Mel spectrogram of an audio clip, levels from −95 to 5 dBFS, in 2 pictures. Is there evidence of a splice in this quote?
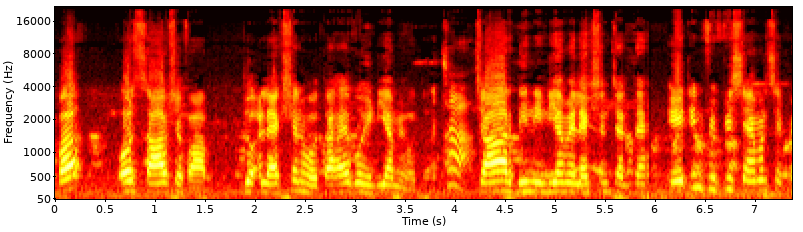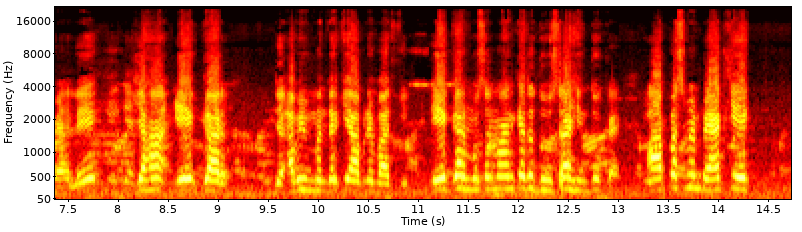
yes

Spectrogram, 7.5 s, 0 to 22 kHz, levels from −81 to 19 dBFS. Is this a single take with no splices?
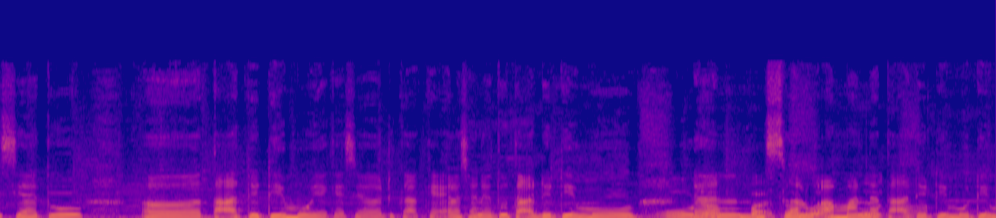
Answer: yes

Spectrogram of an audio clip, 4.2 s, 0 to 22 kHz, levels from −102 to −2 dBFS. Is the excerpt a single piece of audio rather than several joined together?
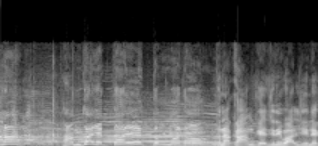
no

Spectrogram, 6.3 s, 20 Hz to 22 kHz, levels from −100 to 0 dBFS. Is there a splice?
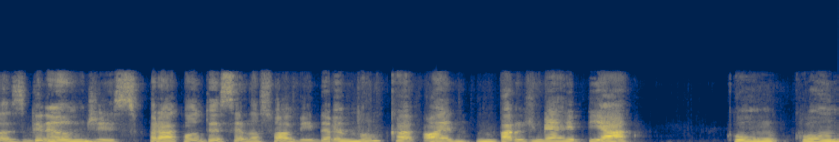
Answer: yes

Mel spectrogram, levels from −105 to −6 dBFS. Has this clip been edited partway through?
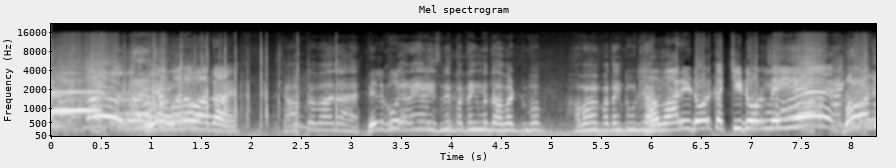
no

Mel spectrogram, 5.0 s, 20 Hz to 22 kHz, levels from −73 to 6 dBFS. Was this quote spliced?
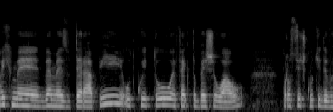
no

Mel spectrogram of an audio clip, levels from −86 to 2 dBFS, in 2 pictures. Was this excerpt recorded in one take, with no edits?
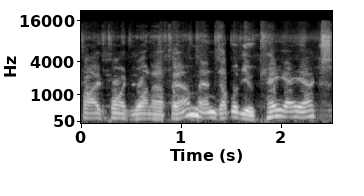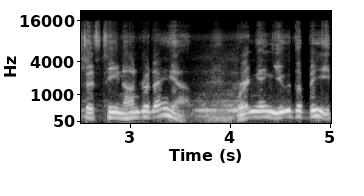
yes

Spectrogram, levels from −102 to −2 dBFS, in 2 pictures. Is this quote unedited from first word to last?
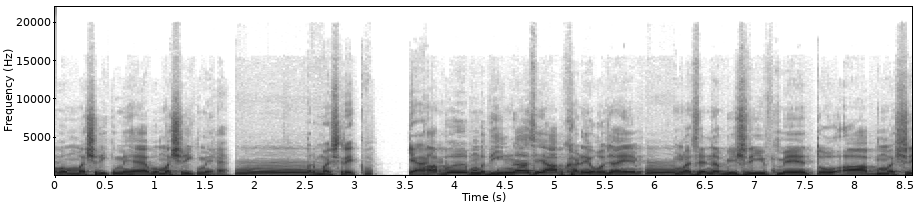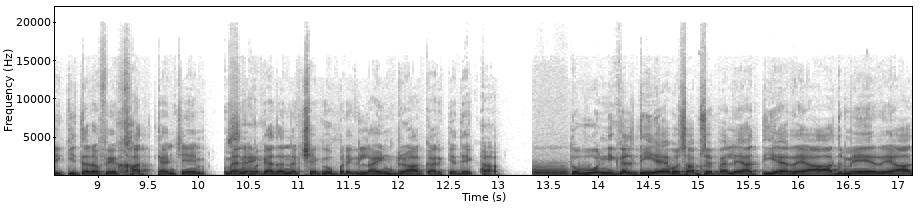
yes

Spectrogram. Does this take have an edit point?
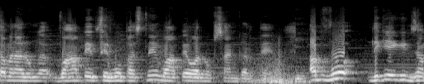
yes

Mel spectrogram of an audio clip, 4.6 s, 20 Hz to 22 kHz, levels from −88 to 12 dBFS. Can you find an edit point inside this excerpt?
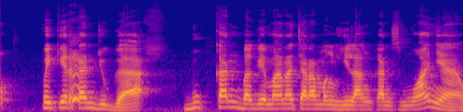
no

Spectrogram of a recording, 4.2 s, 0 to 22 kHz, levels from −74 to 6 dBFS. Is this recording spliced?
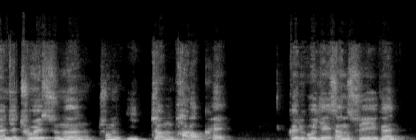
no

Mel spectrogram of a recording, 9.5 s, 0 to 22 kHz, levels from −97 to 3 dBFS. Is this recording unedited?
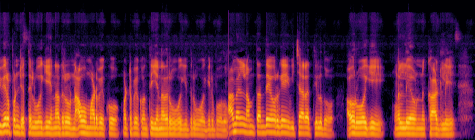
no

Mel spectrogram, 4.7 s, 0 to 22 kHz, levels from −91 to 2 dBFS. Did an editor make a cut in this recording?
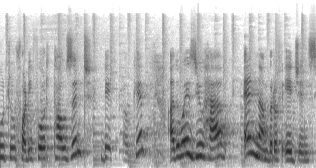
yes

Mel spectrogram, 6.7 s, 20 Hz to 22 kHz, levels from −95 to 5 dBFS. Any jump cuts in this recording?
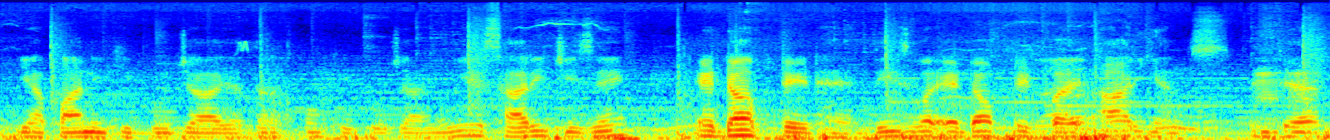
no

